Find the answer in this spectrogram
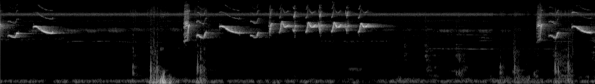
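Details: Wild kowul song: thin, high whistled slurs in short bursts, a fast series of five or six clipped notes in the middle, silence, then more sliding whistles near the end; a brief low thump early on.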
